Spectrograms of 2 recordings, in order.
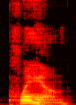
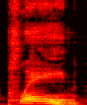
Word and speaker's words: plane: at the picture and add the silent e so it makes sense like right now what does this word say hmm plan is this a plan oh no what is it right it's a plane so how do we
